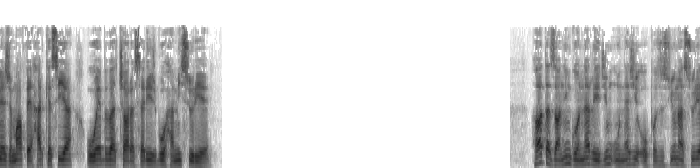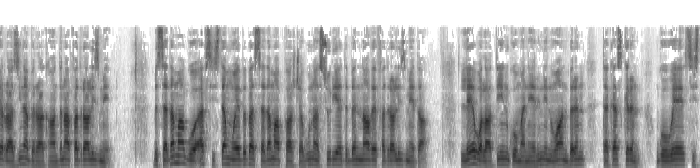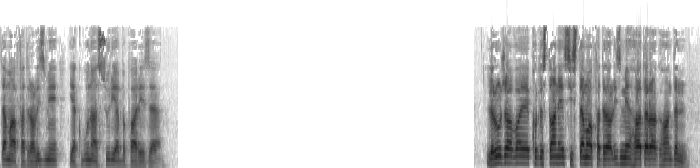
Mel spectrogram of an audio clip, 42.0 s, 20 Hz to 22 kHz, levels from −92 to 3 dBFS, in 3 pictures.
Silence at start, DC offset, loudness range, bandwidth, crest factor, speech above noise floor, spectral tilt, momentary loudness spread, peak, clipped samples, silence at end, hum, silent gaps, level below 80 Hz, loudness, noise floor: 0 s; under 0.1%; 9 LU; 11.5 kHz; 18 dB; 28 dB; -3.5 dB/octave; 11 LU; 0 dBFS; under 0.1%; 0.25 s; none; 4.54-10.20 s, 31.58-37.48 s; -60 dBFS; -16 LUFS; -45 dBFS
